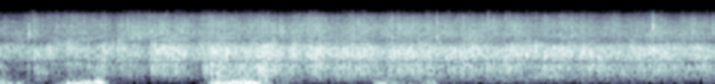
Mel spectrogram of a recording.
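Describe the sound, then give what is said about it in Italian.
Steady, moderately loud applause from about twenty people, a dense patter of clapping that holds evenly for the whole few seconds with a few low thumps underneath and no voices. “L'hanno capito una ventina, gli altri non l'hanno capito perché non stanno applaudendo.”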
